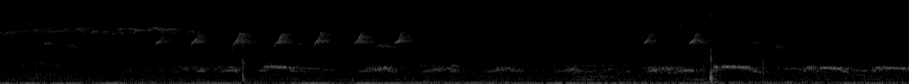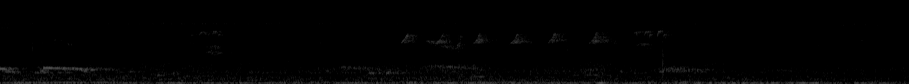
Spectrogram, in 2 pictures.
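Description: Birds calling outdoors, faintly: runs of five or six quick high chirps in a row, once near the start and again late on, over a lower warbling call through the first half. A faint steady low rumble underlies it, with a single sharp click about seven seconds in.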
